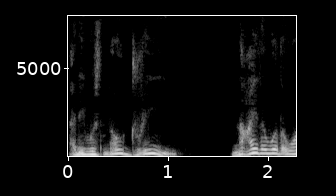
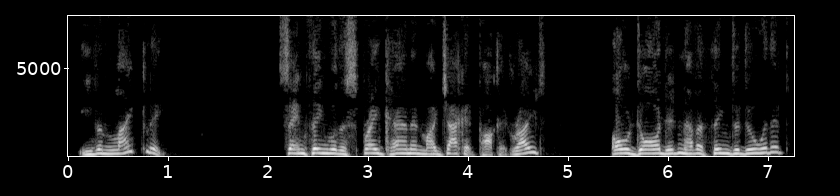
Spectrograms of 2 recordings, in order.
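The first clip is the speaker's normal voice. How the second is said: lightly raised, insistent; Ralph insisting; 7 semitones higher, 5 dB louder than usual. A narrator's reading. Ralph insists to his neighbour, mildly urgent. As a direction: press the point a touch higher.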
